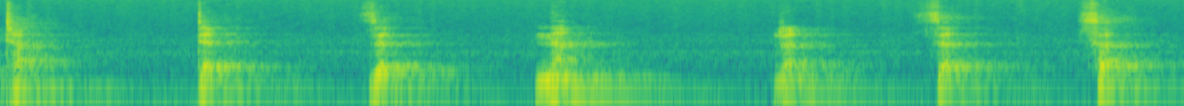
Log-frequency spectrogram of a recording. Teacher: tip of the tongue फौरन अल्विलर ridge के ऊपर टकराएगी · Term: अल्विलर साउंड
